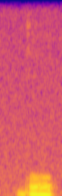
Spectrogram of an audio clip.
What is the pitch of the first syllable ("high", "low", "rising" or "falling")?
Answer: low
